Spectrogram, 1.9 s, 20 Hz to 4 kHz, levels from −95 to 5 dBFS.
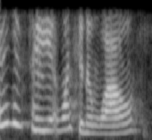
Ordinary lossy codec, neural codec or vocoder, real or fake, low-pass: none; codec, 24 kHz, 3 kbps, HILCodec; fake; 3.6 kHz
